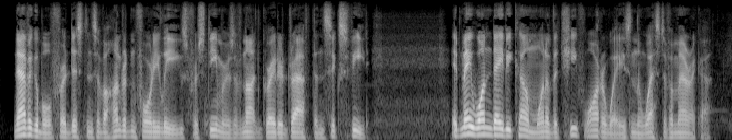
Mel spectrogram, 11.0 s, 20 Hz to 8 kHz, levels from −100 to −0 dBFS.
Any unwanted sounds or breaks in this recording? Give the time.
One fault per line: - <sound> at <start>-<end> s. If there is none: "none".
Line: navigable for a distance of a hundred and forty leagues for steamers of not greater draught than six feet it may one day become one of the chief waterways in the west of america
none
